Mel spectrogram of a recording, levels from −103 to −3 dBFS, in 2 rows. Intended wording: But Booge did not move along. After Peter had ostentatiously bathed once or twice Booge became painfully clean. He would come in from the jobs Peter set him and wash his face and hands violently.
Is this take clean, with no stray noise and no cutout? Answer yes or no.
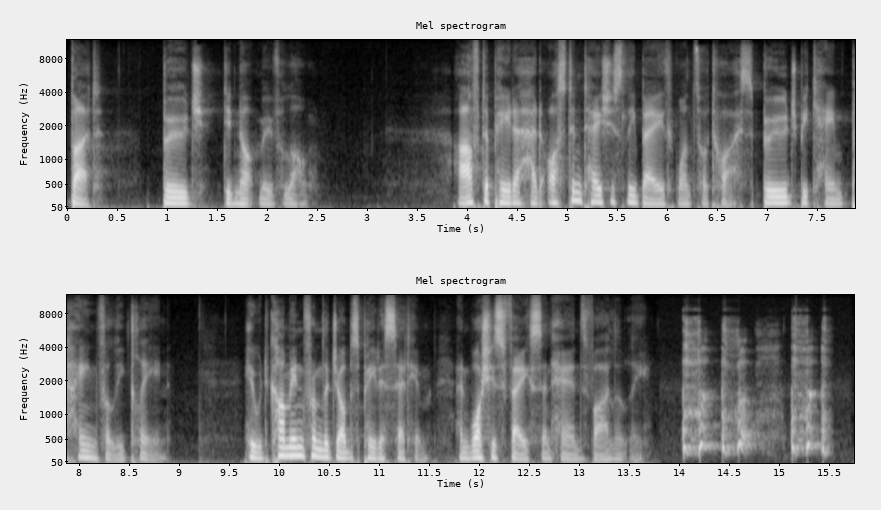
no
